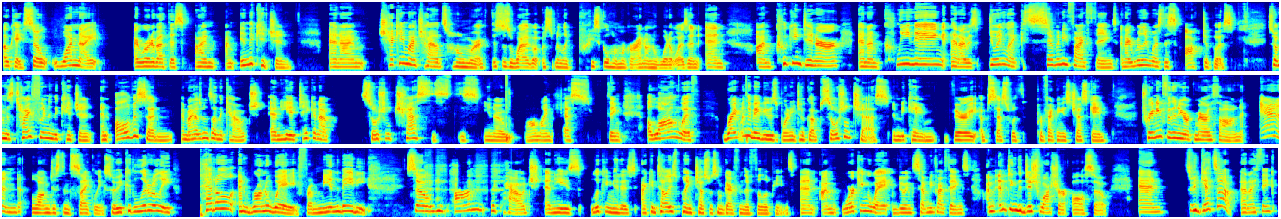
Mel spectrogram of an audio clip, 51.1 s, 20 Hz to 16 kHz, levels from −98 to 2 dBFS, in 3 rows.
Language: English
